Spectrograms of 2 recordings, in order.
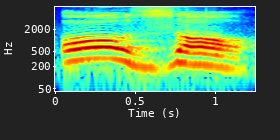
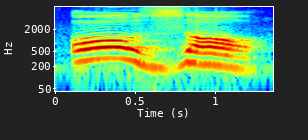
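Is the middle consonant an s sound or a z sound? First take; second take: z sound; z sound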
